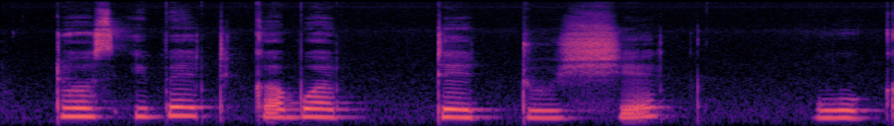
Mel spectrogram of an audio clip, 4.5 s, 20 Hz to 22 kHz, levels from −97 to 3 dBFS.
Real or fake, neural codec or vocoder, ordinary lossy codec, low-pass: real; none; none; none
